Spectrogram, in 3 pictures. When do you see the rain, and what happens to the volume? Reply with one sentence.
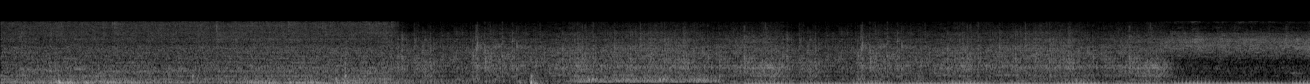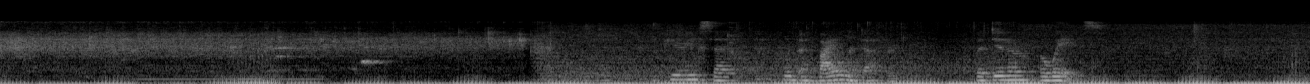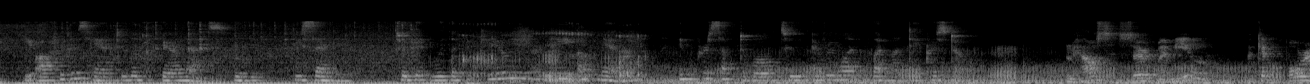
You can hear the rain from 0.0 to 30.4 s, getting quieter.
